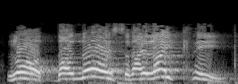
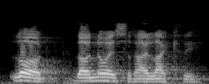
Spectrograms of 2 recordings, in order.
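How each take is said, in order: First: Higher and louder, pleading; exasperated plea. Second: Sad confession. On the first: Peter answers the third question, a higher, louder hurt plea. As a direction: push back, hurt and pressed. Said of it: "What more do you expect?". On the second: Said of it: "Sad, isn't it?". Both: Acted.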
